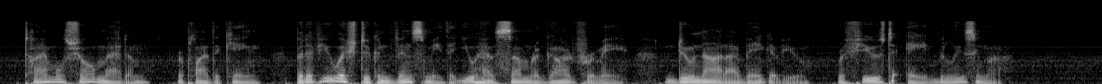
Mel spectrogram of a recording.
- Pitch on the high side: No, very low, 80 Hz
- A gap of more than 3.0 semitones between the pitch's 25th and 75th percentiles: Yes, average, 5.1 semitones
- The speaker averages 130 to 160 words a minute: No, average, 170 wpm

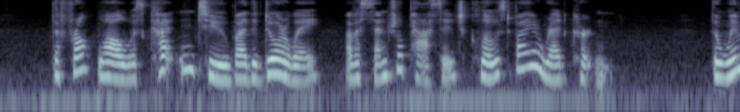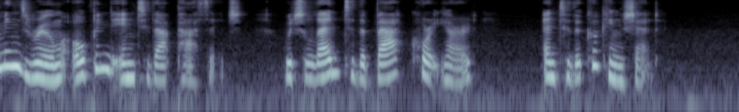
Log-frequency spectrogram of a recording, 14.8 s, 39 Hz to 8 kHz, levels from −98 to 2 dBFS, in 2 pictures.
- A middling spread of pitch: Yes, average, 3.9 semitones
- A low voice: No, high, 205 Hz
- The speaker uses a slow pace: No, average, 150 wpm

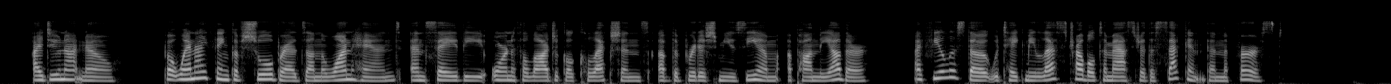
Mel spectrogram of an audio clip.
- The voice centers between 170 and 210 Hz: Yes, medium, 185 Hz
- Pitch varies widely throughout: No, average, 3.5 semitones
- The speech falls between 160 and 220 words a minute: Yes, average, 185 wpm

